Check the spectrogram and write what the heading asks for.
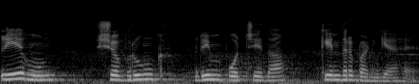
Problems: background conversations at intervals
